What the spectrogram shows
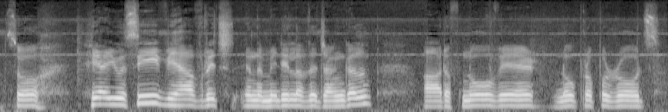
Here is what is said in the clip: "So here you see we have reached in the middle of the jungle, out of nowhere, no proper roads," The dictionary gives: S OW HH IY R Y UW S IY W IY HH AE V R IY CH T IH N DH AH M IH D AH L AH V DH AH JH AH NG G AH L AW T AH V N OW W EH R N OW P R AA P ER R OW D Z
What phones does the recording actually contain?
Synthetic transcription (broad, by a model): S OW HH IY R Y UW S IY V IY HH AE V R IY CH T IH N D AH M IH D AH L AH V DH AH JH AH NG G AH L AW T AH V N OW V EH R N OW P R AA P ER R OW D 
